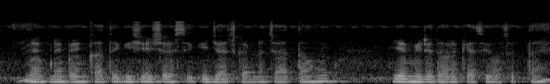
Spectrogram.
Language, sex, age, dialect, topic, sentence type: Hindi, male, 31-35, Awadhi Bundeli, banking, question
